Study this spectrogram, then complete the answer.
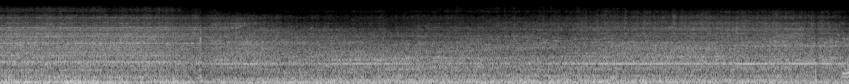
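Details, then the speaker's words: Old Chevy OBS Blazer Z71 idling after new belt fitted (tensioner possibly worn): rough scratchy rumble and thin ringing from the front accessories, from the AC compressor pulley rusted between compressor and pulley; noise improves as it runs. "I noticed the pulley on the AC compressor, it's still got it's got rust between here and the pulley itself. So, it's it's kind of noisy, but the more it runs, the better it gets."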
